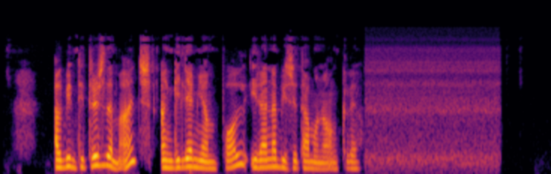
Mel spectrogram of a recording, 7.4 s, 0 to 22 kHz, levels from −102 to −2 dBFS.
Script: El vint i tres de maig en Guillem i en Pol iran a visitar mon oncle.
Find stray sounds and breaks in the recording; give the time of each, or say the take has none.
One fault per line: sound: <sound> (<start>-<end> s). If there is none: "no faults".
no faults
